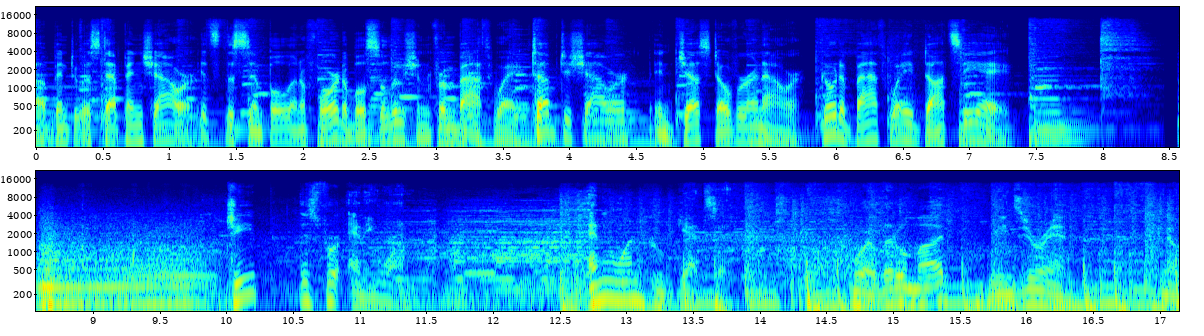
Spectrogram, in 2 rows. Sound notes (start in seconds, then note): 8.6 engine revs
